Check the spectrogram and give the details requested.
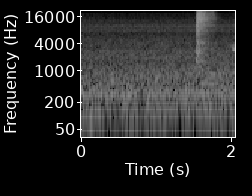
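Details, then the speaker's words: Test-firing a new Foracort Synchrobreath breath-actuated inhaler after shaking it 8–10 times and opening the dust cap: the test-fire button at the back is pressed, giving a single short, sharp hiss of spray. "নামালে এই যে ফুস করে ধোঁয়ার মতো বেরোলো, এটা প্রথমবার আপনি করবেন।"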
